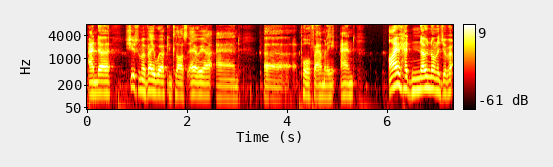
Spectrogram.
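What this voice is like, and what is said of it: Educated Australian accent. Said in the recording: “you are aware my accent is educated Australian”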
